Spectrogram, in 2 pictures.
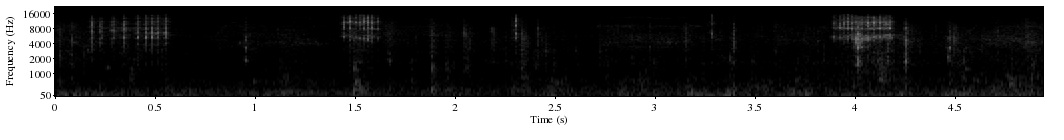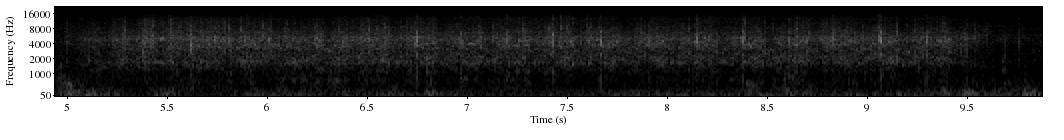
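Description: Spinning fishing reel being worked: a few sharp clicks from the reel and line, then, from about five seconds in, a steady whirring hiss from the reel and line. A low wind rumble on the microphone runs under it.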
